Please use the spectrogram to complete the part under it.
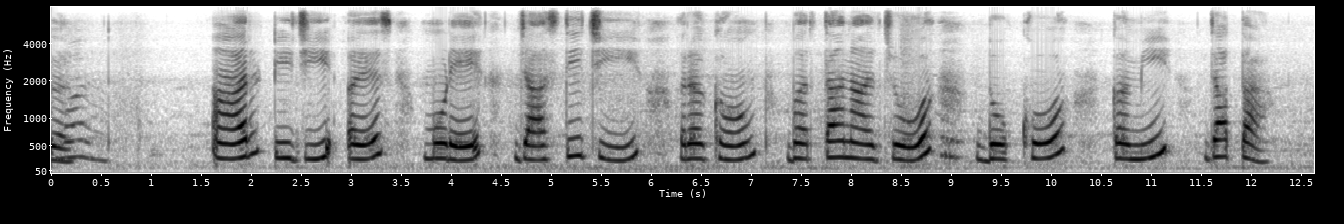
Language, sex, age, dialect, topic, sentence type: Marathi, female, 18-24, Southern Konkan, banking, statement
